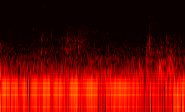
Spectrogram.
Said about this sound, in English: So excuse me. I need a little sip of my water.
